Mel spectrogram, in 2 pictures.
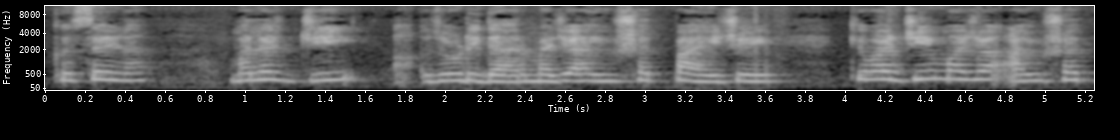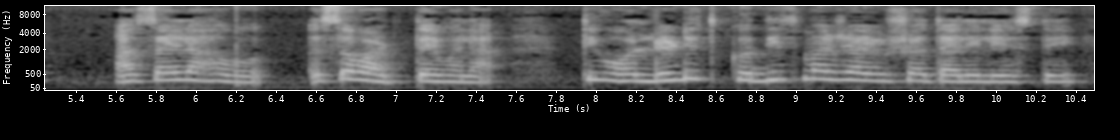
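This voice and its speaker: Earnest young man explaining his feelings plainly, mellow and level, read by a woman narrator. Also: sits high, fairly even intonation, normal speed, natural voice.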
